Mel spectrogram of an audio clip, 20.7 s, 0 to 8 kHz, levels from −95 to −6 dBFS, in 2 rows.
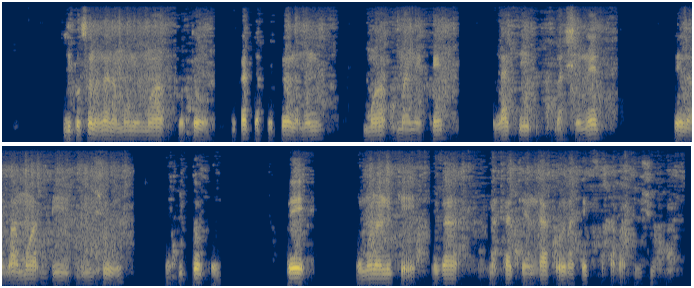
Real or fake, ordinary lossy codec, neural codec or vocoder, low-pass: real; Opus, 64 kbps; none; 7.2 kHz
